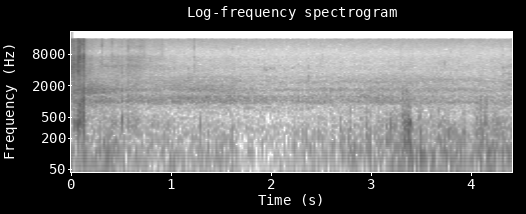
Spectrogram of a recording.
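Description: Quiet outdoor background: faint wind on the microphone with a faint steady hum, and a short click right at the start.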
